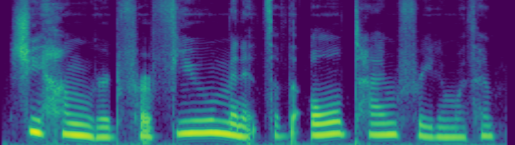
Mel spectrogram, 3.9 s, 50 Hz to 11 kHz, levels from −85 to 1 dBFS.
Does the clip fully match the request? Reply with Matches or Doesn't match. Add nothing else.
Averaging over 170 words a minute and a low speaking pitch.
Doesn't match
